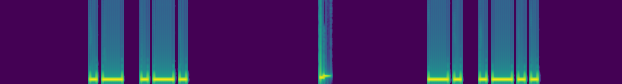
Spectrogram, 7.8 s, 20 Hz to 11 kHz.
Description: Morse code, heard as a keyed tone, about 15 wpm, 700 Hz. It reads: AR NL
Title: ARRL Sections 15wpm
